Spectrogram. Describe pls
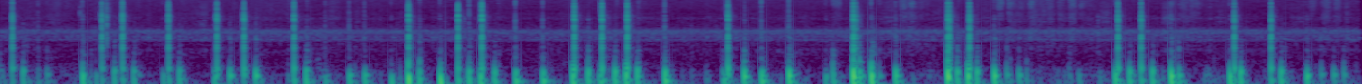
Klikání na touchpad
windows, touchpad, computer, machine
